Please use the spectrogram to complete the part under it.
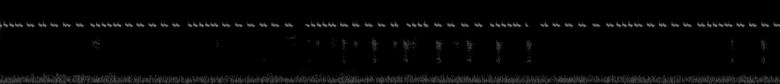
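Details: Cricket calling from rice fields near a village, a piercing high chirp in quick pulsed bursts broken by short pauses, accompanied by softer mid-pitched insect clicks and steady low background noise.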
